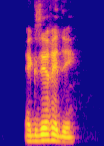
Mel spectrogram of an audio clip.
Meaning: to disinherit
- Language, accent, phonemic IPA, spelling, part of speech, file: French, France, /ɛɡ.ze.ʁe.de/, exhéréder, verb, LL-Q150 (fra)-exhéréder.wav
